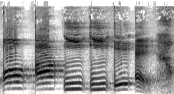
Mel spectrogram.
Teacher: ऐसे स्वर जो ओठों के गोलाकार होने के कारण उच्चारित नहीं होते हैं, ये कहलाते हैं अवृत्तमुखी स्वर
